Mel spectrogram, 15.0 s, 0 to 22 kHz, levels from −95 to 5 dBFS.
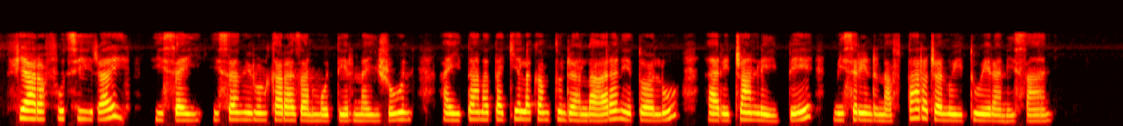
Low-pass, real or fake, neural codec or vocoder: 7.2 kHz; fake; vocoder, 22.05 kHz, 80 mel bands, WaveNeXt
